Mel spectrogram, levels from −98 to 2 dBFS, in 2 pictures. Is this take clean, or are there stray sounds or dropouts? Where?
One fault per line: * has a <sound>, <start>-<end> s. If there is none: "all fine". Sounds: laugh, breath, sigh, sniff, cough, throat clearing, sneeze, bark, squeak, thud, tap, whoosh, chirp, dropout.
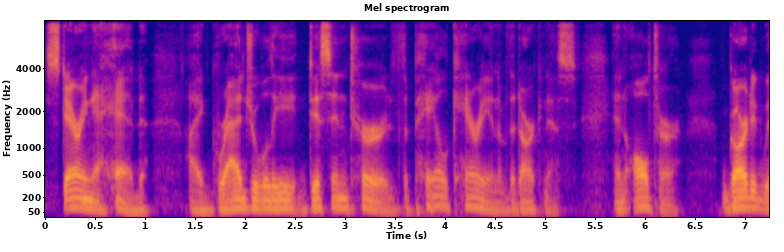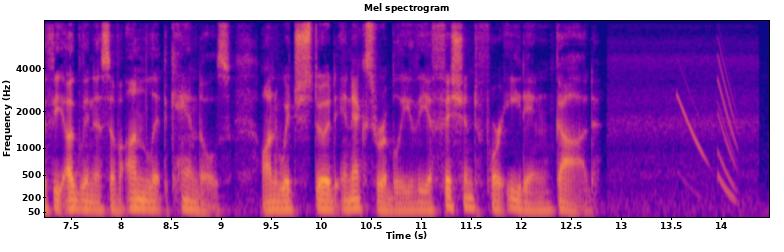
* has a chirp, 13.6-14.2 s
